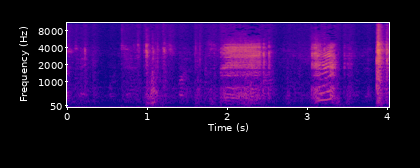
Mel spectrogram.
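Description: Brief breathy vocal sounds from a person, a few short bursts, then a sharp click near the end.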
